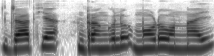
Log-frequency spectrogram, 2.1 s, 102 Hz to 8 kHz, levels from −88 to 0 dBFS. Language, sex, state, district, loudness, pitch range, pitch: Telugu, male, Andhra Pradesh, Manyam, -17 LUFS, 185-200 Hz, 185 Hz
